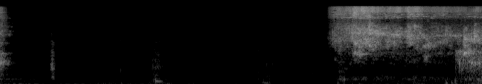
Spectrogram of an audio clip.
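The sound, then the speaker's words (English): Water runs from a tap as a whisk is rinsed at a sink. A few faint clicks come first in near silence, then a loud, steady hissing gush of running water fills the rest. “She's rinsing the whisk. Rinsing the whisk.”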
